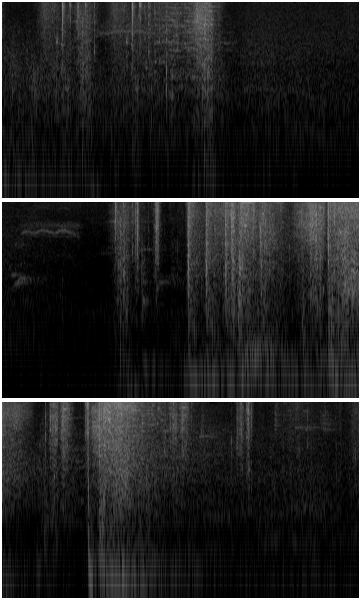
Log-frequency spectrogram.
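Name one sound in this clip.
Footsteps patter on grass and wood.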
